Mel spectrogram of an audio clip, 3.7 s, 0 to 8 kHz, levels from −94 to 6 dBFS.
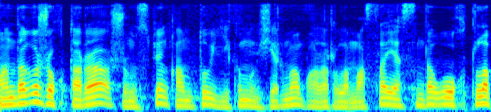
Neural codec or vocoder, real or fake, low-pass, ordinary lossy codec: vocoder, 44.1 kHz, 80 mel bands, Vocos; fake; 7.2 kHz; none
